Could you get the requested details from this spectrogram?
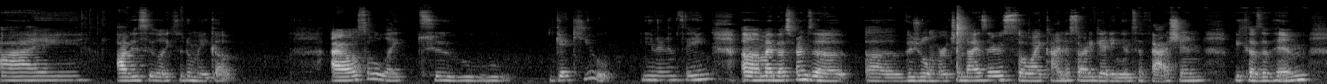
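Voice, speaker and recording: A woman with an American accent talks at a medium pitch with fairly even intonation, her voice carrying audible room echo and noticeable background noise. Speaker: beauty vlogger. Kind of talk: casual chat. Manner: loud; fast.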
